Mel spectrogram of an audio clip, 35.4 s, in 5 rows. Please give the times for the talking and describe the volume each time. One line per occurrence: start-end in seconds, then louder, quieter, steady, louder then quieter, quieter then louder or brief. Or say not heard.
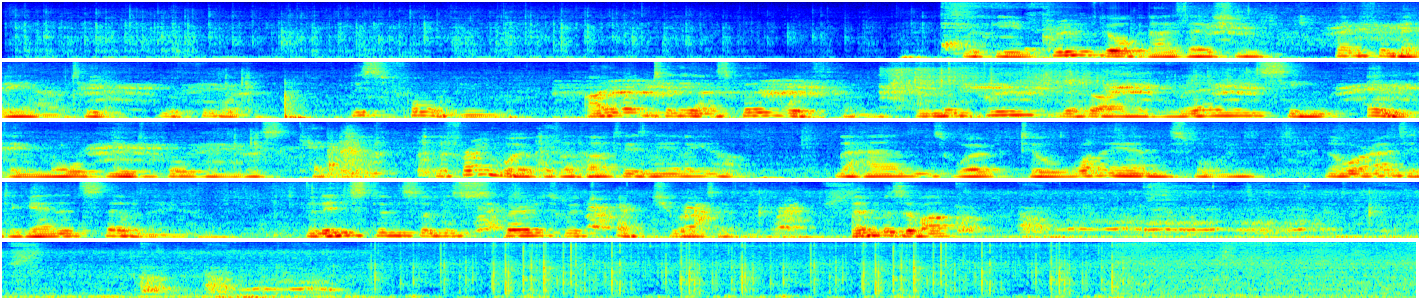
4.8-26.0 steady.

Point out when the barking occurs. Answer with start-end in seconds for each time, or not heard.
22.4-30.1.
